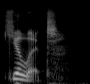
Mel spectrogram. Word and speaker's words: gilet: Okay, now how would you expect to spell that, dear North Americans? Maybe G-E-U-L-A-E-G-H? Maybe with a J even? I had to have a friend spell that for me the first time I heard it, because, well, it's not what you think it would be. It's G-I-L-E-T, like a gillet.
